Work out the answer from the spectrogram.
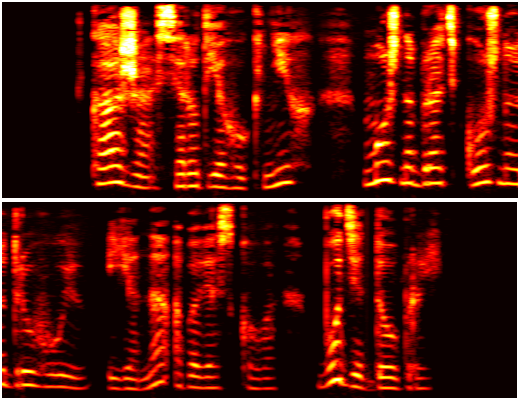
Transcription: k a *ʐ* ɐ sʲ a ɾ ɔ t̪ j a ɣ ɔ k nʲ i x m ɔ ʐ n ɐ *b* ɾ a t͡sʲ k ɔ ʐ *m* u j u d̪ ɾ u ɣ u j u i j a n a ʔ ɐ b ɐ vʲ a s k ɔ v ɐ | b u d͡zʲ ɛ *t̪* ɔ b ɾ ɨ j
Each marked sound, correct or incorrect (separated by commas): correct, correct, incorrect, incorrect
